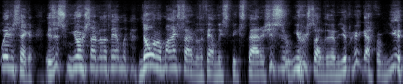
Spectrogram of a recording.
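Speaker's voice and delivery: very high, fast accusing squabble; hammed-up bickering parent; arguing parent. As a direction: blame the spouse in a mock row. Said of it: "arguing over the Spanish-speaking baby".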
